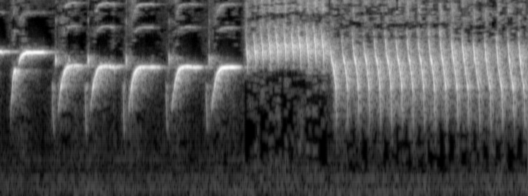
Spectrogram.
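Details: Canary song used to spur other birds to sing: five loud swooping whistled notes, then a bright very fast trill dropping into a lower rolling trill repeated to the end.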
